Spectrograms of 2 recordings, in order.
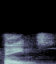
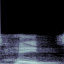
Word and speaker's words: Haines: say his name is haynes h-a-i-n-e-s well as your fellow named heinz used to fish no no not heinz haynes couldn't be hummingbird no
